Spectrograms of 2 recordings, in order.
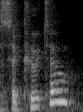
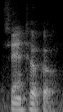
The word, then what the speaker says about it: santoku: it I don't know is it a Saku toe but I can't I I get it wrong every time but that's right there it's a santoku or I can't pronounce it I am horrible at that Sam talk oh yeah santoku there you go but these things are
